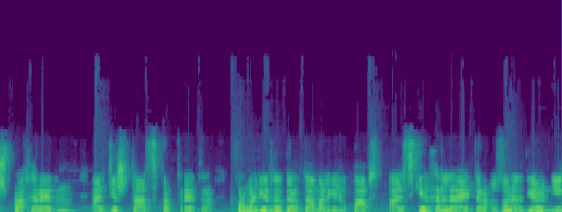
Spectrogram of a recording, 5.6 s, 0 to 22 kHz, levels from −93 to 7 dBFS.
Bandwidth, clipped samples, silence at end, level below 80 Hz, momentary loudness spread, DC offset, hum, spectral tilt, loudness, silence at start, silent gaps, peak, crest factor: 9.2 kHz; under 0.1%; 0 s; -44 dBFS; 6 LU; under 0.1%; none; -3.5 dB/octave; -19 LUFS; 0 s; none; -6 dBFS; 14 dB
